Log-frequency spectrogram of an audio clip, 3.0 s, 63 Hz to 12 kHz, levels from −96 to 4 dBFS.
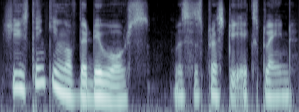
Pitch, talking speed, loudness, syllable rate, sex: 150 Hz, 180 wpm, -19 LUFS, 5.6 syllables/s, male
